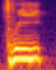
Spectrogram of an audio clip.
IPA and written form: θriː (three)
